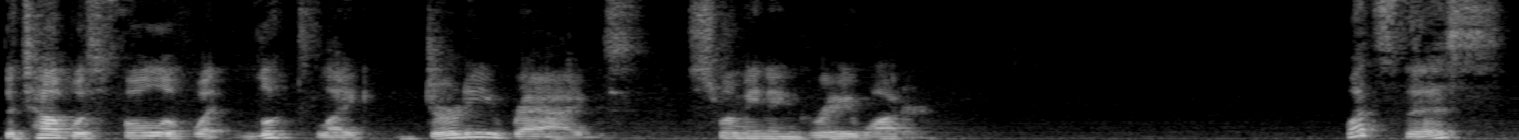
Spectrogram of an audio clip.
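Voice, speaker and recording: A man reading a children's novel aloud in expressive, deliberately phrased storybook narration. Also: medium pitch. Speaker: audiobook narrator.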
